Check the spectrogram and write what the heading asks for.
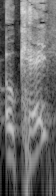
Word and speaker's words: Okey: And it's called Okey. And you're like thinking OK, like OK, like it's spelled now. It's actually spelled O K E Y.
